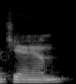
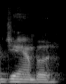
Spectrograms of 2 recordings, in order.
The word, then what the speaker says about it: jamb: The B is silent. It says door jam. Door jam, not door jamba.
